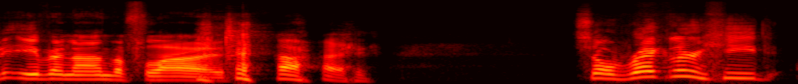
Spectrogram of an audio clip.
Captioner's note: laughs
